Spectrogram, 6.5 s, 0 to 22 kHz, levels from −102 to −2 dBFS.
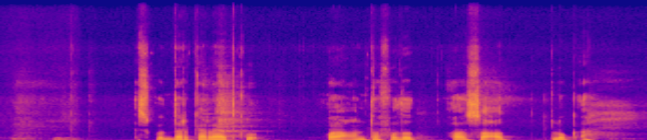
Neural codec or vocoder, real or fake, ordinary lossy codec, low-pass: none; real; none; none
